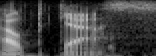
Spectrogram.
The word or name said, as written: outgas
